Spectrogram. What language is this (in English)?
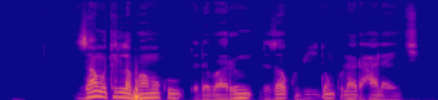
Hausa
